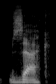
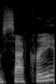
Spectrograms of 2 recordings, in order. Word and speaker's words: Zach: I was like joking, called him Zachary, and it's not Zachary, it's just Zach. Get your name correct, pronounced correctly. Yeah.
